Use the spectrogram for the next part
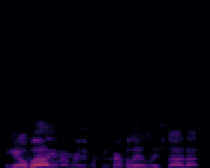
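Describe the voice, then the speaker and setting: A man hosting a casual let's play, reading game dialogue aloud in a halting, stumbling way and correcting himself. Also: high-pitched, sing-song. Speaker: gaming video host. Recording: dull, lo-fi home recording.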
